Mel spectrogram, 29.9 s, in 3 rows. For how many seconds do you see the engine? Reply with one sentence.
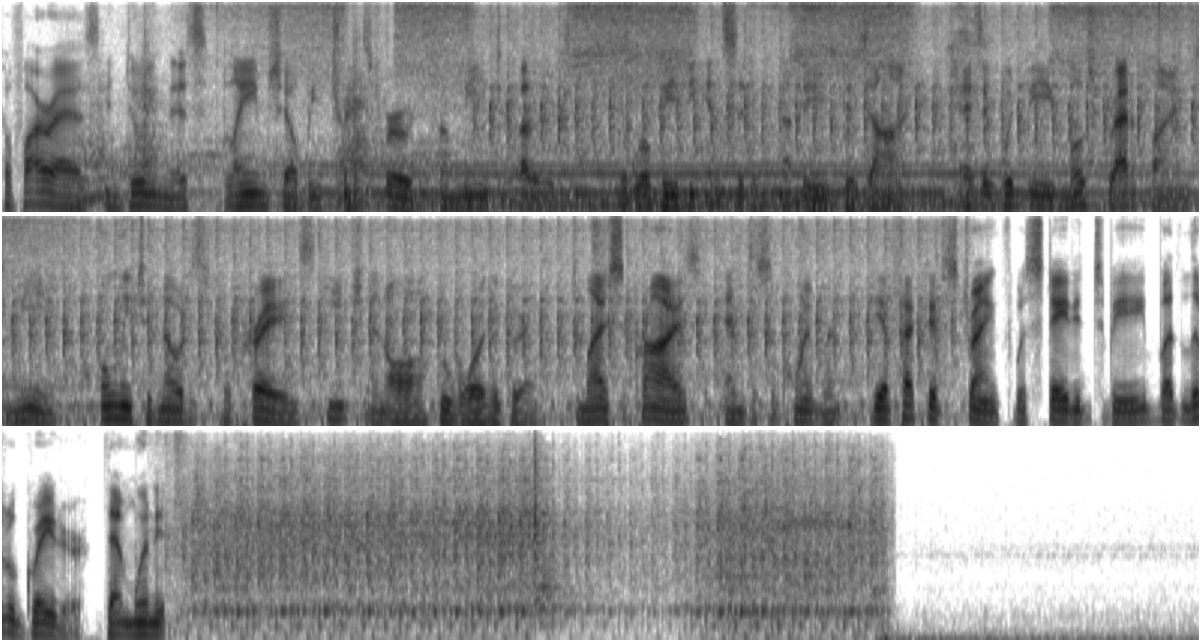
The engine can be heard for 27 seconds in total.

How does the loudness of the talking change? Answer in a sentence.
The volume of the talking stays about the same.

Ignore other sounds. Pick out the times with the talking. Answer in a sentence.
You can hear the talking from 0.0 to 21.4 s.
